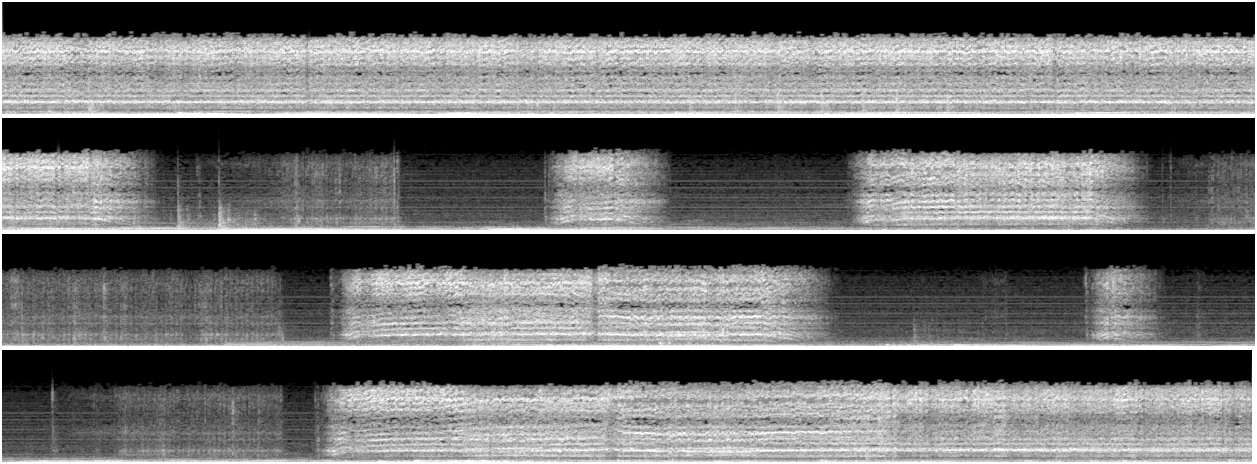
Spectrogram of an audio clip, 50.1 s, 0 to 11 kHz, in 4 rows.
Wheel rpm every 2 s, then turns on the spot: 160, 160, 160, 160, 160, 160, 110, 10, 10, 50, 50, 130, 20, 20, 110, 160, 70, 0, 0, 10, 80, 160, 160, 160, 160.
24-28 38-40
